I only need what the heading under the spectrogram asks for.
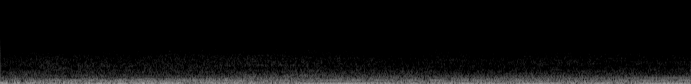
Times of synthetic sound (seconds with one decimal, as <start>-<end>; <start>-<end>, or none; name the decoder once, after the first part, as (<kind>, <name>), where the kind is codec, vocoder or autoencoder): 0.0-1.8 (vocoder, Vocos)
